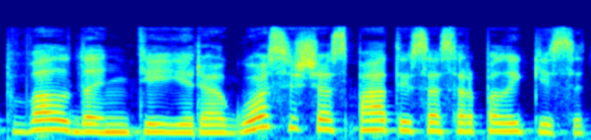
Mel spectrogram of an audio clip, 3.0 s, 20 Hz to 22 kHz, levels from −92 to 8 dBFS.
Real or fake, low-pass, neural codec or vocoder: fake; 10.8 kHz; vocoder, 24 kHz, 100 mel bands, Vocos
